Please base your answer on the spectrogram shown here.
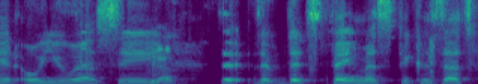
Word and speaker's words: Ouse: O-U-S-E?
